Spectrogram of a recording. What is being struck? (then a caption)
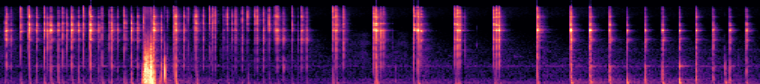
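Glass jar with metal lid. Long acrylic nails tap and scratch a clear, hand-sized glass mason jar with a metal lid, apparently empty, while it is held and tilted. Quick bright clicks come in a dense flurry at first, with a fuller scratching burst near the two-second mark, then settle into sharper, evenly spaced taps. Each tap is high and glassy with almost no ring.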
